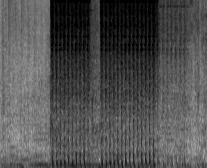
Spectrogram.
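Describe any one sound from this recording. A machine gun fires rapid, loud bursts at close range.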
